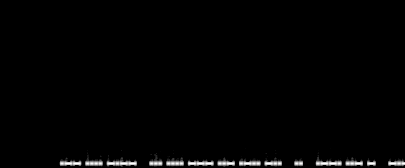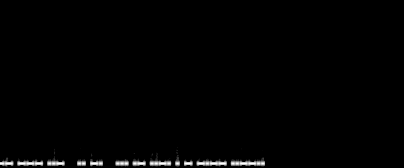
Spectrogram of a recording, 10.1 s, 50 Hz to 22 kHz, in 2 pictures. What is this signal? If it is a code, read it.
Morse code, heard as a keyed tone, about 46 wpm, 700 Hz. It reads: WHY SHOULD I PUT YOU IN SAFETY?
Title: Sentences from Top 1000 Words - Review Part 4 - 45wpm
